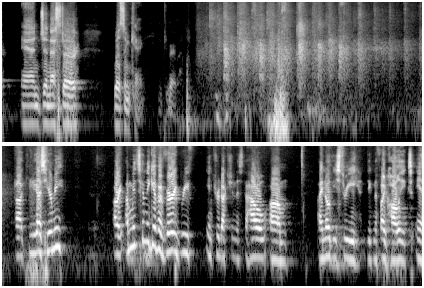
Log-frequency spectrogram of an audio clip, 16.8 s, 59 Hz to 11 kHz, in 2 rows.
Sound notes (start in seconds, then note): 3.8 applause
